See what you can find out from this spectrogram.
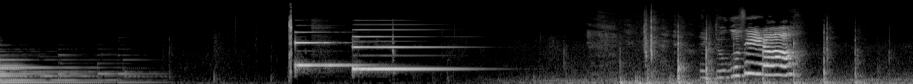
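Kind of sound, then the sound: household object, doorbell ringing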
